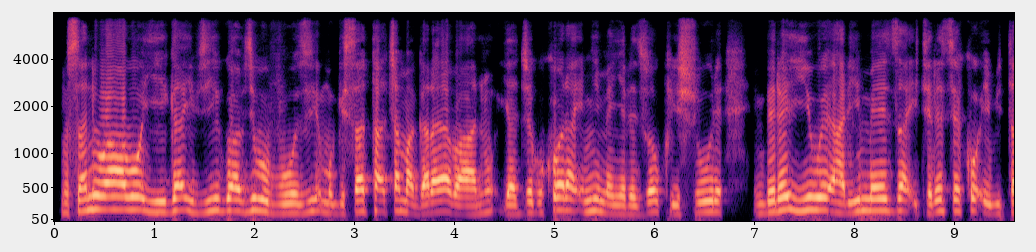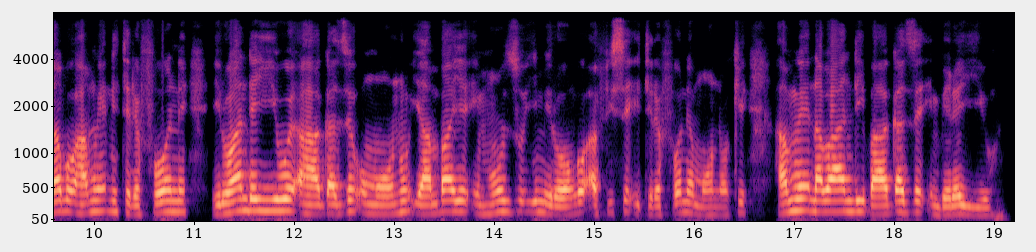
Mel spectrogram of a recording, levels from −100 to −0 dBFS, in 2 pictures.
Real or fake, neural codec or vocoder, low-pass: fake; codec, 24 kHz, 3.1 kbps, DualCodec; 7.2 kHz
